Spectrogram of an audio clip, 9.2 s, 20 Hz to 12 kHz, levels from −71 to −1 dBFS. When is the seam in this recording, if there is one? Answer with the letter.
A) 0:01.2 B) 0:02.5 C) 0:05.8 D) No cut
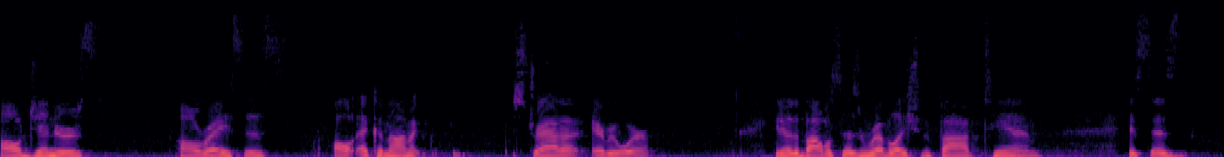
B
